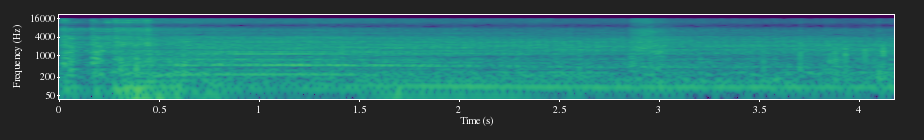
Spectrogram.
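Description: Opel Insignia engine idling steadily just after a cold start in sub-zero weather, warming up after standing unused for two days.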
